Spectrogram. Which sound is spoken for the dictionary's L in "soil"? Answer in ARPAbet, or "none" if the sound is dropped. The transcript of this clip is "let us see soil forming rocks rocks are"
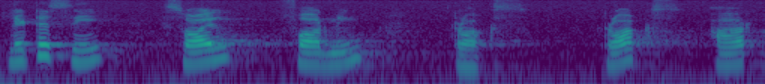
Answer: L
